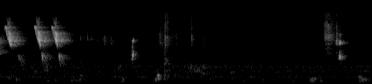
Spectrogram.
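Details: Among seven pet Java sparrows indoors, three loud, sharp chirps come in rapid succession, then fainter scattered peeps and soft clicks.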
